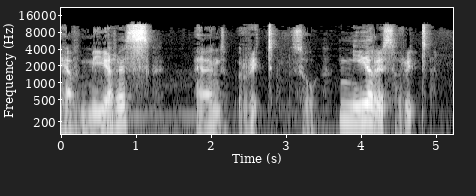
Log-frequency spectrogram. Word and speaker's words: Meeresritt: So things to remember are to pronounce each part as if it's by itself, and then also that the internal stress still applies, and that the first word is usually stressed.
